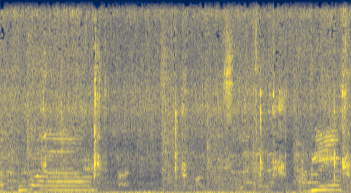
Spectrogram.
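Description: A spatula scrapes and stirs through a stew in a pan.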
